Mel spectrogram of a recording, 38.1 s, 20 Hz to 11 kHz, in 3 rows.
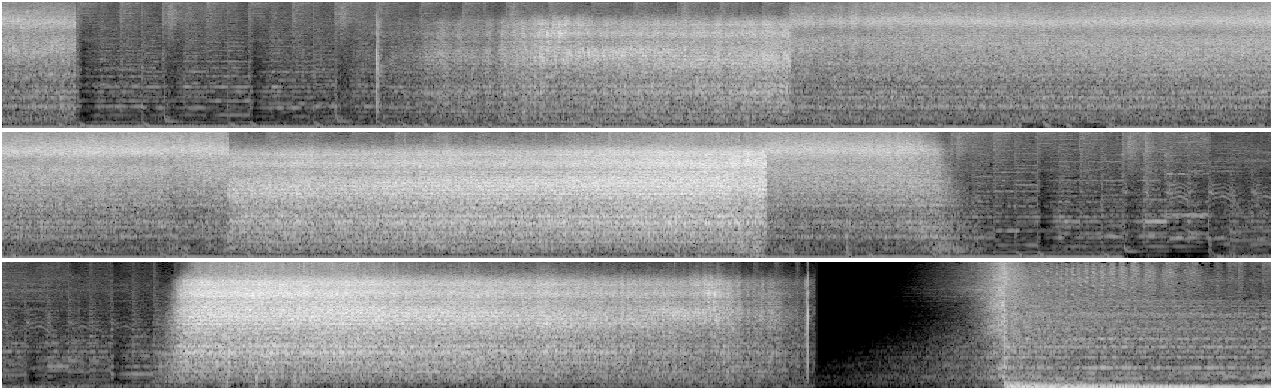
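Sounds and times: firework spraying with loud hiss: 0:00.0 - 0:00.8, 0:03.2 - 0:22.6, 0:27.0 - 0:33.5
background music: 0:00.1 - 0:30.8, 0:35.0 - 0:38.0.

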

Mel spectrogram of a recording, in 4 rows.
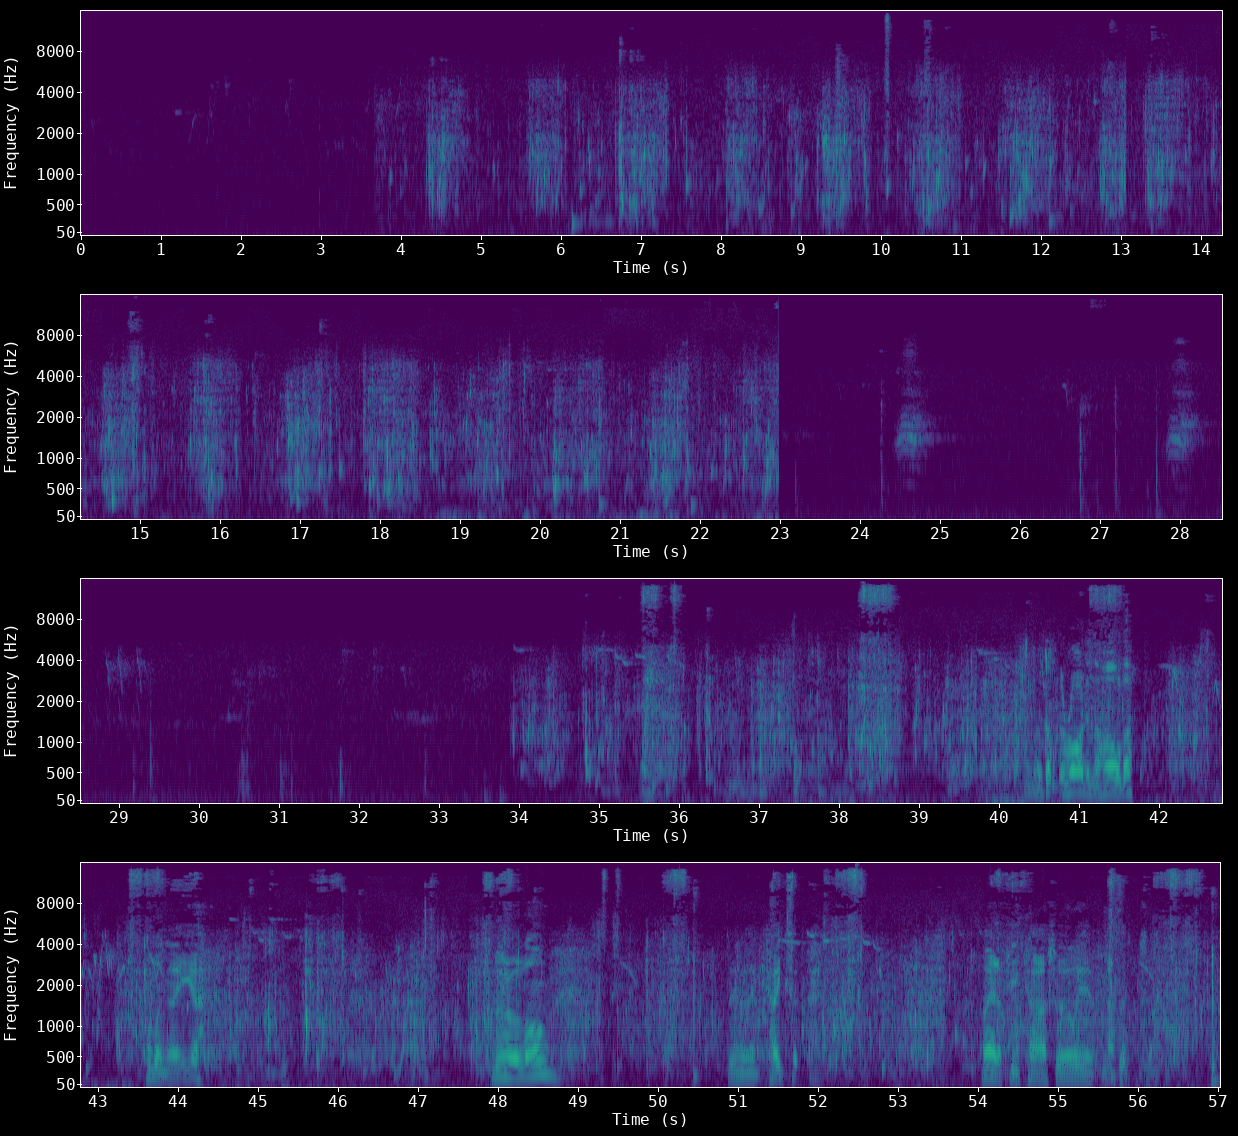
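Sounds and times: faint single bird calls: 0:24.4 - 0:25.1, 0:27.8 - 0:28.4.

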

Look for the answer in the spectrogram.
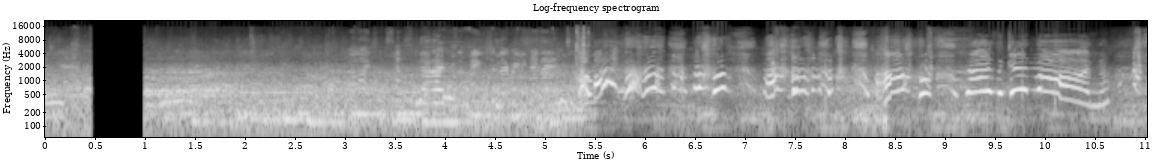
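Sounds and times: woman laughing: 0:05.4 - 0:09.4.

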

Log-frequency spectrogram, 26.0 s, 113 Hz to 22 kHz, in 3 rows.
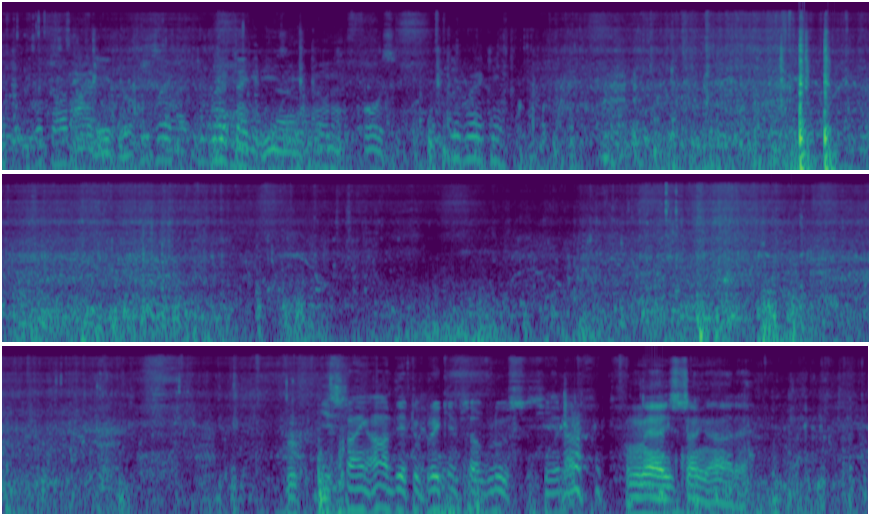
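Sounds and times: water lapping against boat hull: 0:00.0 - 0:26.0
wind buffeting microphone: 0:00.0 - 0:26.0.

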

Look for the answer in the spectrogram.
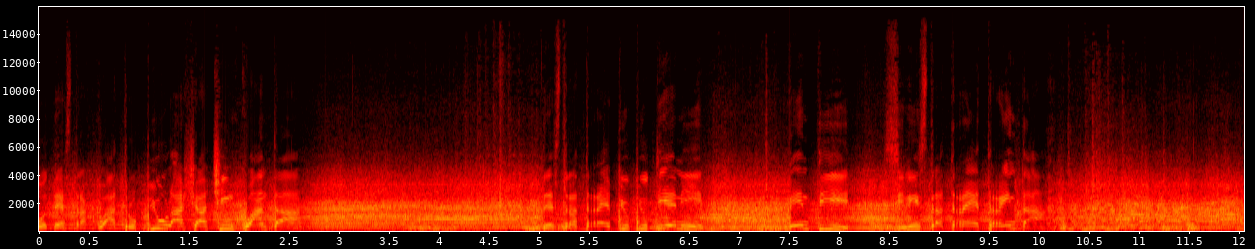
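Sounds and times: rally car engine running hard: 0:00.0 - 0:12.0.

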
